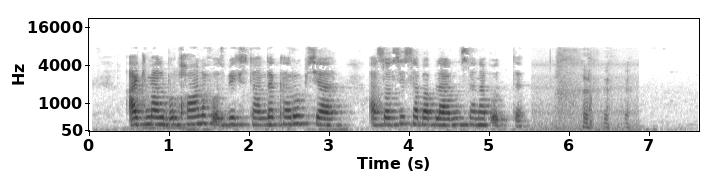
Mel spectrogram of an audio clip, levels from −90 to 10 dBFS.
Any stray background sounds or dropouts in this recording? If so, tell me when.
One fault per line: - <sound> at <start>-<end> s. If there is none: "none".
- laugh at 5.7-6.8 s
